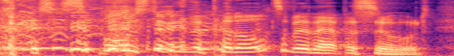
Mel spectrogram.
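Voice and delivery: high, loud squeal through laughter; laughing exasperation. Real, not acted. Player bemoaning the derailed penultimate episode, laughing exasperation. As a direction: protest while cracking up.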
